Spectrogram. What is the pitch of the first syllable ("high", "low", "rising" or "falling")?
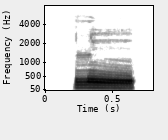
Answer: low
